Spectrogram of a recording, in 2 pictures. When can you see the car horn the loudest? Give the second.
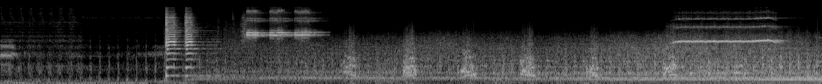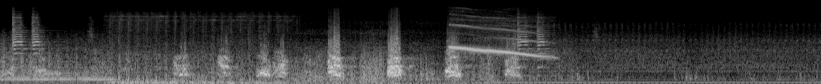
2 s.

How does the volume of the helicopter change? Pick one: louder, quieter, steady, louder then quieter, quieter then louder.
louder then quieter.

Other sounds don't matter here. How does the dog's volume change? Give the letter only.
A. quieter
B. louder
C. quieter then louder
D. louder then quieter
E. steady
B.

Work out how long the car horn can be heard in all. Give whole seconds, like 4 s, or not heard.
3 s.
